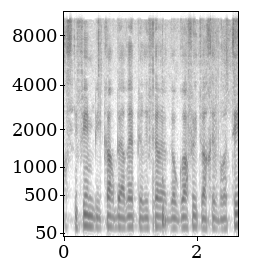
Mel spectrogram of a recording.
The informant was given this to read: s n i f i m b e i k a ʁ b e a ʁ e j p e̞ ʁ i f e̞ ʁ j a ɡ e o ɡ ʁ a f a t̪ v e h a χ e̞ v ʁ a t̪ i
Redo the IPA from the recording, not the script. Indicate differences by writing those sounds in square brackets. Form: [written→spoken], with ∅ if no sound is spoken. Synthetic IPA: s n i f i m b e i k a ʁ b e a ʁ e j p e̞ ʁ i f e̞ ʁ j a ɡ e o ɡ ʁ a f [a→i] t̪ v e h a χ e̞ v ʁ a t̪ i

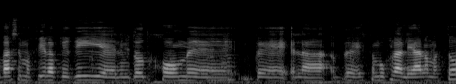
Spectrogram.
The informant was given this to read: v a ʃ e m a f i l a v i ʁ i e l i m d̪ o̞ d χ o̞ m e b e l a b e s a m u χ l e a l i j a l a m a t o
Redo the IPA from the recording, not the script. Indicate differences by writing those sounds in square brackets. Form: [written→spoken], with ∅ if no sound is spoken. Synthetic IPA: v a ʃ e m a f i l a v i ʁ i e l i m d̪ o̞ d χ o̞ m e b e l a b e s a m u χ l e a l i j a l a m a t o

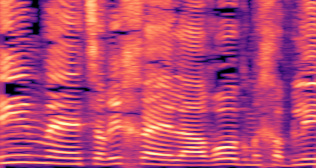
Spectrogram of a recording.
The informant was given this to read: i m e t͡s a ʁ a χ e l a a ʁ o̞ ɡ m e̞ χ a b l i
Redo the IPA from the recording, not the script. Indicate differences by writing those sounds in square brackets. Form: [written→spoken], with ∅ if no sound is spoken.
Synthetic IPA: i m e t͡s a ʁ [a→i] χ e l a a ʁ o̞ ɡ m e̞ χ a b l i

